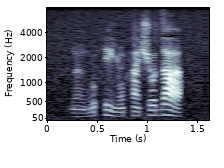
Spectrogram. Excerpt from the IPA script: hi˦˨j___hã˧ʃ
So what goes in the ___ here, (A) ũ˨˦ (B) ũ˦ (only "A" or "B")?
A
